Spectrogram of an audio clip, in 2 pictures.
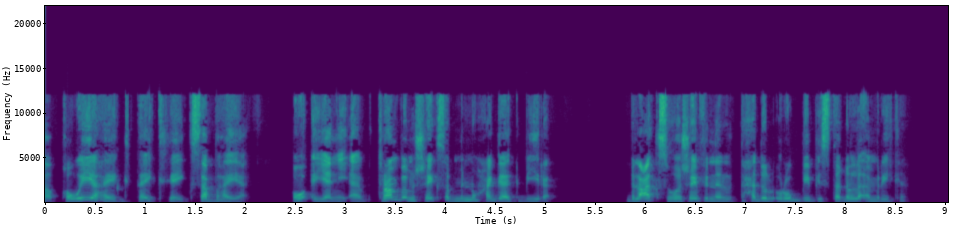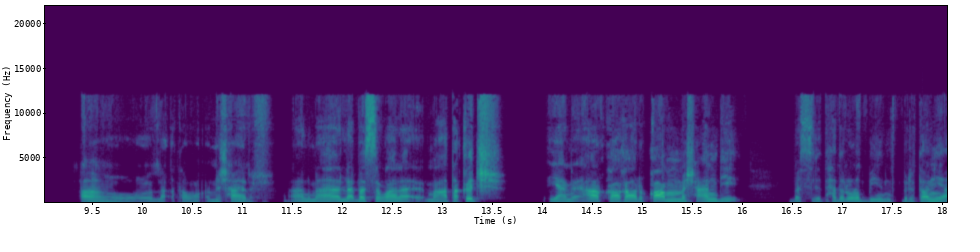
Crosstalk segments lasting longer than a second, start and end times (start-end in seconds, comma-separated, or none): none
